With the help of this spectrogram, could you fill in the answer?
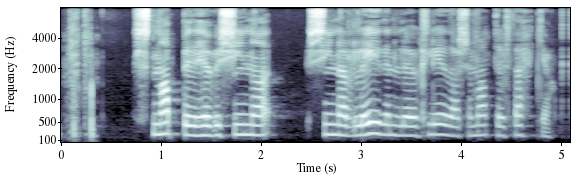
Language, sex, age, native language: Icelandic, male, 11, Icelandic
